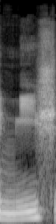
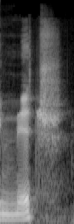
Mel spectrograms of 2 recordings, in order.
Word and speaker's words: niche: It's kind of like how some people say niche and other people say niche.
